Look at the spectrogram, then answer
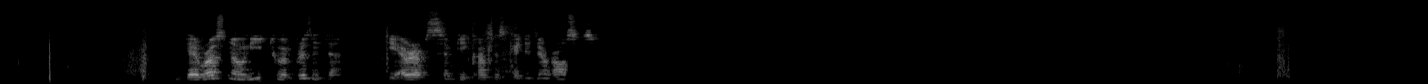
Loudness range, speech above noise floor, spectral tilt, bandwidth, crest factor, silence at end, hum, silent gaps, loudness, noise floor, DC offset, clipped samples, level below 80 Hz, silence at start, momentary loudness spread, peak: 8 LU; over 49 dB; 0 dB/octave; 13 kHz; 26 dB; 1.4 s; none; 1.62-1.69 s, 3.54-3.80 s, 6.05-6.23 s, 6.40-7.63 s, 7.78-8.30 s, 8.38-12.26 s; -40 LUFS; under -90 dBFS; under 0.1%; under 0.1%; under -90 dBFS; 1.25 s; 22 LU; -20 dBFS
